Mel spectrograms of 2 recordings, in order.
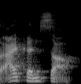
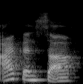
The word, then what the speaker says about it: Arkansas: different states so anyway but Kansas you actually would say Kansas but Arkansas you make it into a w because it's an Indian name but anyway and then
